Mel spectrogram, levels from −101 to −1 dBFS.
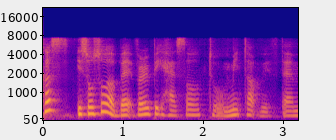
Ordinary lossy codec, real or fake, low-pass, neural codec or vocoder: none; fake; 7.2 kHz; codec, 24 kHz, 0.9 kbps, DualCodec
